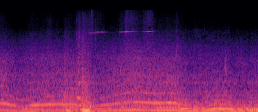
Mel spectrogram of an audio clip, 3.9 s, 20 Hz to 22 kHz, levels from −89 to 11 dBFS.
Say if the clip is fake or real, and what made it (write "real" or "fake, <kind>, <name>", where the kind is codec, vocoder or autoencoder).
real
